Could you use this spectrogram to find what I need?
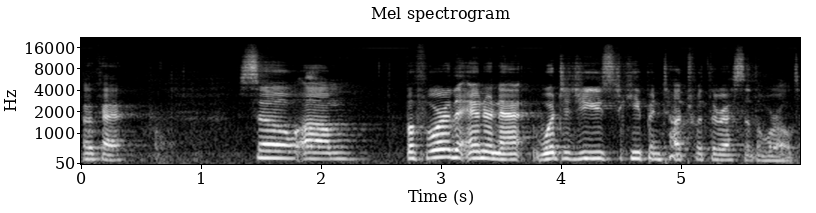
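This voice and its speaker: Moderately paced speech with fairly even intonation and long, frequent pauses, over noticeable background noise. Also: woman, medium pitch for a woman. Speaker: college student interviewer. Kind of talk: interview questions.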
